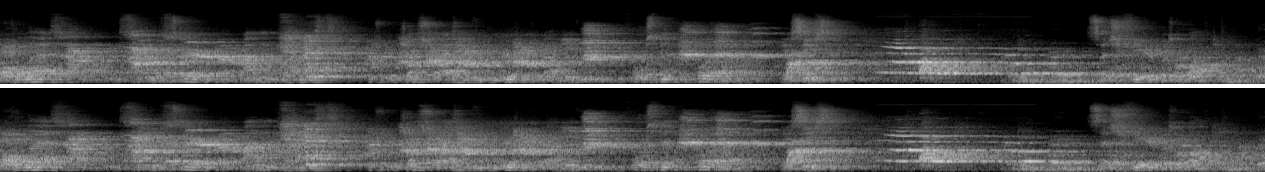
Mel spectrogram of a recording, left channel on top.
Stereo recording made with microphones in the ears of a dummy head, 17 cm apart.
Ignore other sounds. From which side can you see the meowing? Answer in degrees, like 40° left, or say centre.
60° left.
